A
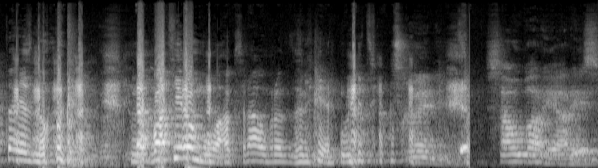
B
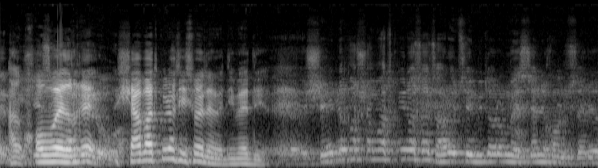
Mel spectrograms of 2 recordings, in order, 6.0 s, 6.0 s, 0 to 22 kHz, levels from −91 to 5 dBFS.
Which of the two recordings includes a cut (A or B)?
A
